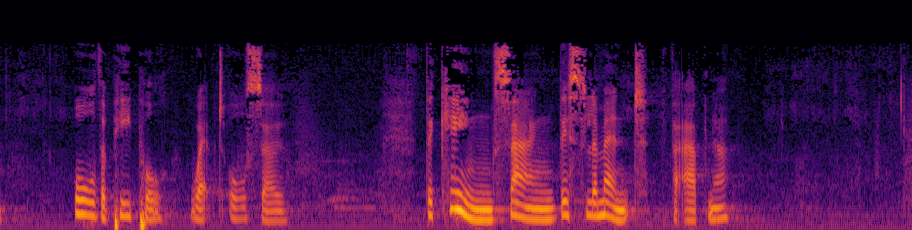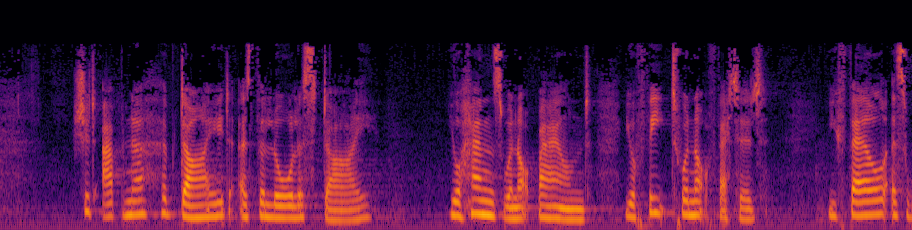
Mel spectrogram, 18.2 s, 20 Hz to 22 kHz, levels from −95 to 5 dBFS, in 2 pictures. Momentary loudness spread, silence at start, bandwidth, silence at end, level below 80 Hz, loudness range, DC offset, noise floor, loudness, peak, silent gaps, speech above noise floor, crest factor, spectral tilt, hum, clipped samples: 12 LU; 0.75 s; 11.5 kHz; 0 s; -46 dBFS; 9 LU; under 0.1%; -56 dBFS; -24 LUFS; -2 dBFS; none; 33 dB; 22 dB; -5 dB/octave; 50 Hz at -50 dBFS; under 0.1%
